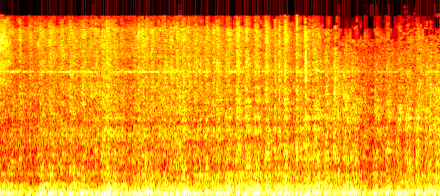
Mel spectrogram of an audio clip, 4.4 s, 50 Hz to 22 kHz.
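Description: A freshly built V8 engine in a Ford Crown Victoria runs at a loud, steady idle, a deep throbbing rumble with a slight lope, close up and continuous.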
